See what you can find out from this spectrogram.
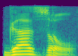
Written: guzzle

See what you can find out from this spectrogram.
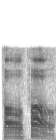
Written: Poopo, Lake

